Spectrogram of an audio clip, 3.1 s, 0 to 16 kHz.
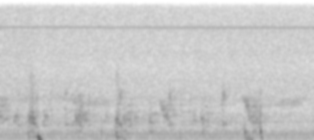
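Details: Grey-headed sparrow giving short, sharp chip notes, four spaced over three seconds with a pair close together at the end, over a low steady hum; sunrise on a late-summer morning, 2 March 2016, Sabi Sand, Greater Kruger, South Africa.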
